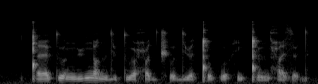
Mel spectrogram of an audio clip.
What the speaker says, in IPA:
ǃ æ tʷ ɑ ŋ ʉ ŋ ɑ n d y tʷ œ ħ œ d t͡ʃʼ o d ʉ ɐ̯ ǃ o p o h ĩ ǃ œ̃ n ħ æ z œ d

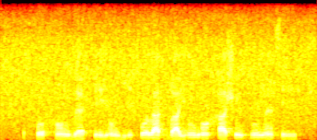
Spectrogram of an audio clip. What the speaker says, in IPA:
f o˨ h ɔ̃˨ ɡ͡b ɛ˨ h i˨ j ɔ̃˨ ɡ͡b i˧ f o˦ l a˦ ɡ͡b a˧ j u˦ w ɔ̃˦˨ h a˧ ʃ ĩ˦ k u˦ w ɛ̃˦ s i˧

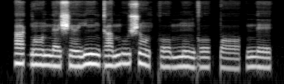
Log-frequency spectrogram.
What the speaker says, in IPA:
a˦ ɡ͡b ɔ̃˧ n ɛ˨ ʃ ɛ̃˨ j ĩ˧ ɡ a˧ m u˦ ʃ ɔ̃˦˨ k o˨ m ũ˨ ɡ o˨ k͡p ɔ˨ | n e˨

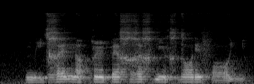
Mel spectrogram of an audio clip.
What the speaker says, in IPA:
m i˨ ʎ ʁ ɛ˦ n ʌ˨ q ĩ˧ p ɛ˧ χ ʁ ɪ˦ χ ɓ ĩ˧ χ d ɔ˦ ɾ ɪ˧ f ɔ˨ ʎ

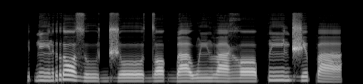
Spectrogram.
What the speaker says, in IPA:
ɗ ĩ˨ r ɔ˦˨ z u˨ d͡ʒ oː˨ d ɔ˨ ɡ͡b a˨ w ĩ˨ β a˨ ɣ ɔ˨ p ĩ˦ d͡ʒ ɪ˦ p a˨

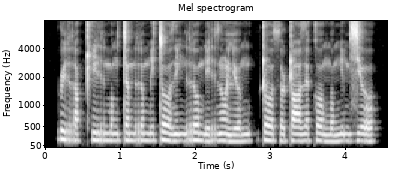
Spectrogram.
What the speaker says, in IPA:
ɽ ʉ r ɾ ɒ k ʈʰ ĩ r m o ŋ t ə m r o m i t o ð ĩ ŋ r o m ɾ i r ð õ lʲ o ŋ | ʈ o θ o ʈ ɒ ð ə k o ŋ o ŋ i m zʲ o

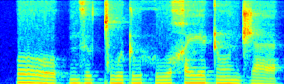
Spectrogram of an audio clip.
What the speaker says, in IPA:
o | n z ɯ ǀ u ʈ u h u χ eː ʈ õ n d͡ʒ æ

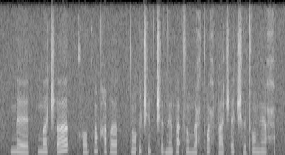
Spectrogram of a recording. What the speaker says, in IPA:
n ɛ | m ɐ t͡ʃʼ ɐ | kʰ ɔ kʷʰ ɛ̃ qʰ ɘ p ɐ | t ɔ̃ ʔ ɨ t͡ʃʼ ĩ t t͡ʃʼ ɘ d ɛ̃ p a ʔ s ɔ̃ m ɘ ħ tʼ ɔ̃ ħ p a t͡ʃʼ ɛ t͡ʃʰ ɘ tʼ ɔ̃ ɡ ɛ̃ ħ

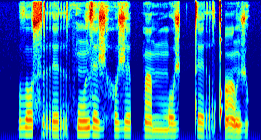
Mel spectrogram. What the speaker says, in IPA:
ð o s r ɪ r f ũ z e ʒ h ʊ ʒ e pː ã mː o ʒ tː e r qʼ ũ ʒ

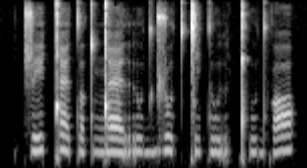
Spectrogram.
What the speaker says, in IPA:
ʈ͡ʂ e ǃ æ t ɒ t ŋ͡ǃ æ r u d ɖ͡ʐ o t ǀ i t u r ǃʰ u d k ɒ

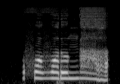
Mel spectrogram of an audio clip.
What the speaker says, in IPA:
f ɔ v ɔ ɾ ʊ ŋ a̤

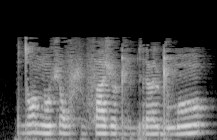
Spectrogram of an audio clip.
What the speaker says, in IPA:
d ɔ n̪ õ ʃ ɔ v ɬ o̤ f a ʒ ʊ ʈ e̤ b r œ l ɖ ə m õ

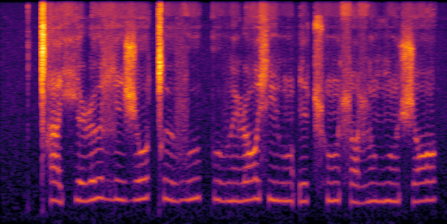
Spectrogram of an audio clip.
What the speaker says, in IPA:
ǀʰ a ç ɯ ɭ ɯ ɮ i ʒ o ǀ ɯ v u k u β ĩ ɭ ɔ ɕ ĩ β ũ ʔ i ʈ͡ʂʰ ũ ɬ ɔ ɮ ũ ŋ ũ ʃ ɔ

